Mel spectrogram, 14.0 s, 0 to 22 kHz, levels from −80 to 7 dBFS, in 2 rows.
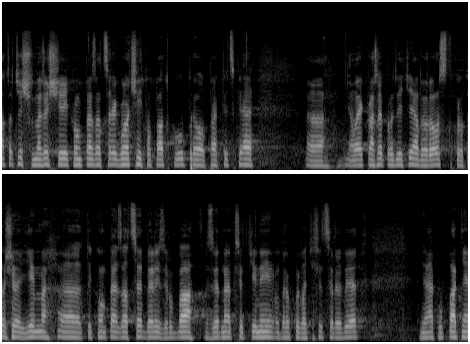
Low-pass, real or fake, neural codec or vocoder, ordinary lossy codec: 10.8 kHz; fake; codec, 32 kHz, 1.9 kbps, SNAC; MP3, 96 kbps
